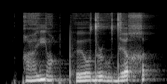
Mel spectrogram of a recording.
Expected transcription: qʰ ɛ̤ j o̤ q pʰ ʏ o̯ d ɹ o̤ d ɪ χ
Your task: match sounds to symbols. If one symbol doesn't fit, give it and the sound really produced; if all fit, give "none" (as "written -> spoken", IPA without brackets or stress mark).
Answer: qʰ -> q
